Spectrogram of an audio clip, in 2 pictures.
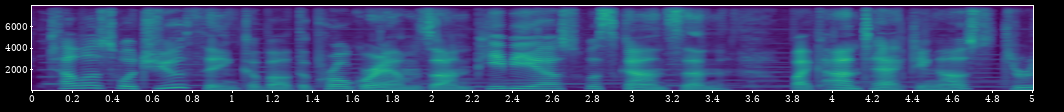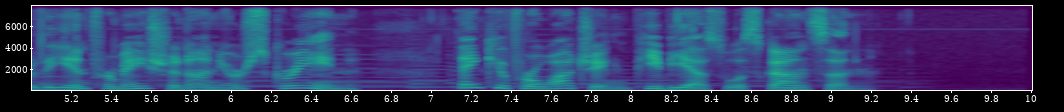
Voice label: Viewer Comments, male; Promotions; Rebrands

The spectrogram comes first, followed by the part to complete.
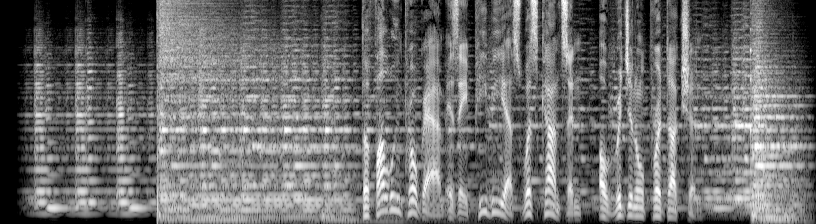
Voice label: Male; PBS WI

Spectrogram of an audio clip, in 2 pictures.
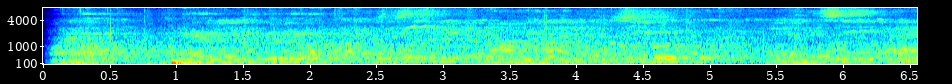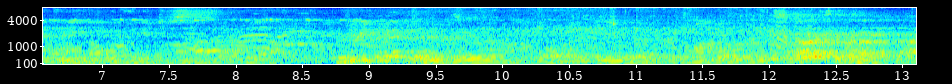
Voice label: PW MC Distant; Menominee PowWow 4 Aug 2023; Menominee Homecoming Powwow August 2023

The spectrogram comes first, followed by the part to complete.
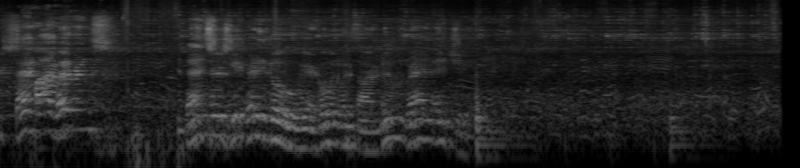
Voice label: announcer veterans, powwow; Menominee Pow Wow 5 Aug 2023; Menominee Homecoming Powwow August 2023

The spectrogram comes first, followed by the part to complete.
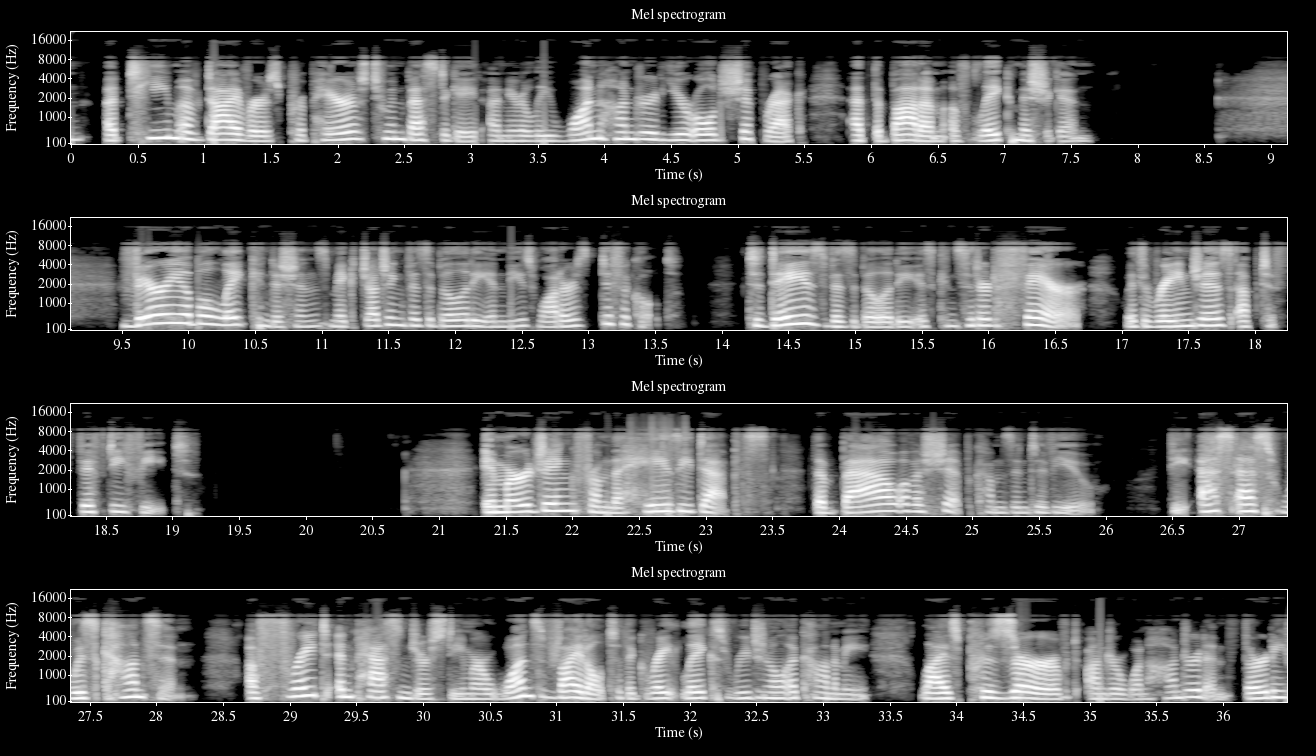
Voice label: Informative Narration; Shipwrecks

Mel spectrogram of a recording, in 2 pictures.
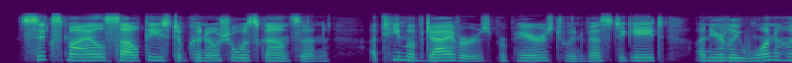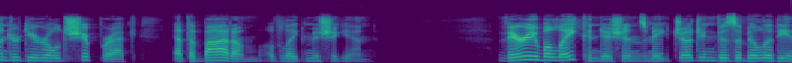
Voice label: narration; Shipwrecks

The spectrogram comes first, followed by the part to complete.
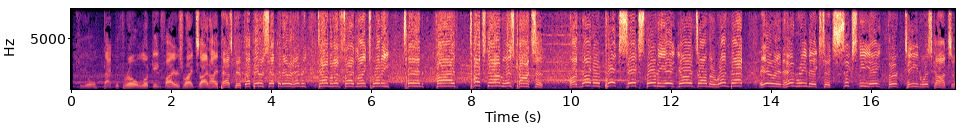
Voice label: Football Radio; AARON HENRY PICK SIX wis 68 ind 13; UW Athletics; Bucky Badger

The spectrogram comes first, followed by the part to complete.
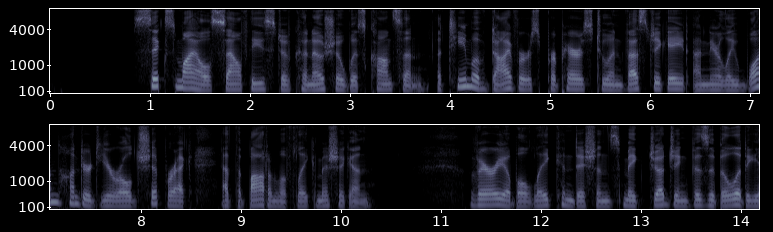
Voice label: Narrator; Shipwrecks

